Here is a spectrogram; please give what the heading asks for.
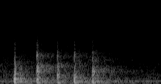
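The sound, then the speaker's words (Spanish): Knocking on a door: five quick, evenly spaced raps, each sharp and fairly loud, followed by a short quiet tail. “llama a la puerta”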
